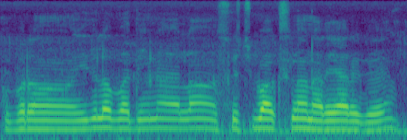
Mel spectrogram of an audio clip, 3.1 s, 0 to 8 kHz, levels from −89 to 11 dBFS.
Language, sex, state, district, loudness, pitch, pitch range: Tamil, male, Tamil Nadu, Namakkal, -16 LUFS, 155 Hz, 150-165 Hz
